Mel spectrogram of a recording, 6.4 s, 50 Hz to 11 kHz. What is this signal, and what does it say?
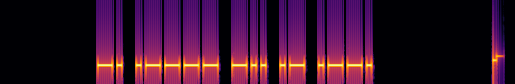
Morse code, heard as a keyed tone, about 20 wpm, 700 Hz. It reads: N1DAP
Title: USA Call Signs - 3x Character Spacing - 20wpm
